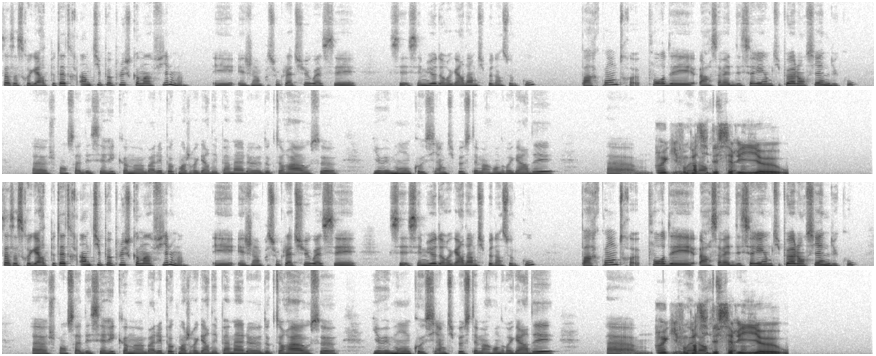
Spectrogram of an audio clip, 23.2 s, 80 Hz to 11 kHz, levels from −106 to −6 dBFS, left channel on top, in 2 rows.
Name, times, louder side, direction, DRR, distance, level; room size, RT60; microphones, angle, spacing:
voice 1, 0.0-2.5 2.8-4.7 5.2-7.1 7.7-11.4 12.0-16.1 16.6-19.0 19.7-20.3 20.6-21.7, right 3 dB, 60° right, 0.7 m, -34 dB
voice 2, 20.3-22.1, right 2 dB, 20° right, 0.9 m, -27 dB
head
